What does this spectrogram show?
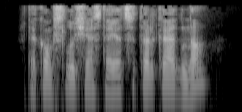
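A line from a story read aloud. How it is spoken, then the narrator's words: Whisper. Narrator (Russian): шепнул он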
